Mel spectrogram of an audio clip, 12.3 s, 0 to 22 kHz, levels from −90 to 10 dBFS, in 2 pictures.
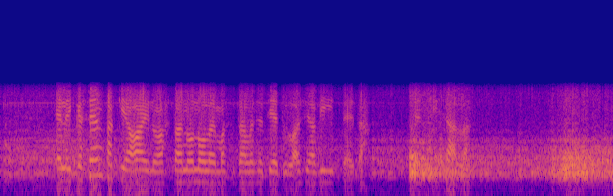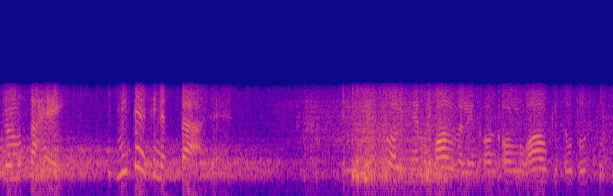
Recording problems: phone-call audio; poor line; nothing above 4 kHz
rain or running water; loud; throughout; 3 dB below the speech
household noises; faint; throughout; 25 dB below the speech

